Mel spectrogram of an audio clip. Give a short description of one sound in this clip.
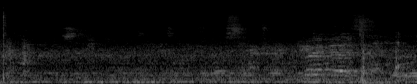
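A plastic card case clicks and rattles in hands.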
